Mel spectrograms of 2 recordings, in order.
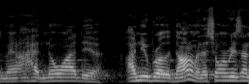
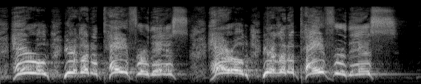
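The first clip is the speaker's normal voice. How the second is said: angry, high, shrill screaming; 10 dB louder than usual. Retelling how the ladies in the tabernacle reacted: imitating ladies screaming. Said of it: "and they're screaming".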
